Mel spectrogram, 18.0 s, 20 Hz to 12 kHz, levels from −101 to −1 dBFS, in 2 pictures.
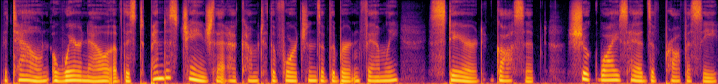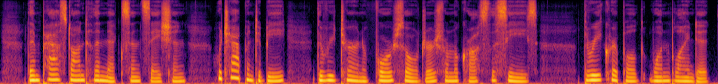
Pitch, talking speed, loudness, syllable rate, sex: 170 Hz, 160 wpm, -19 LUFS, 4.9 syllables/s, female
